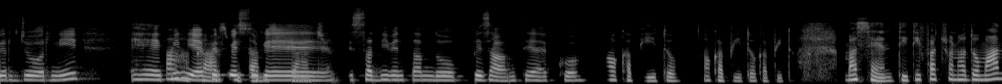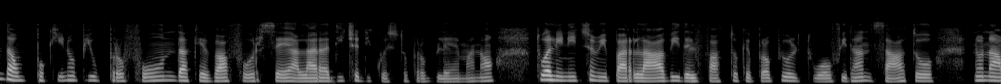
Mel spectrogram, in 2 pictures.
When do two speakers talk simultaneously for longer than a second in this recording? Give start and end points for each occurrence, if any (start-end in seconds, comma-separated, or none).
1.7-3.4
